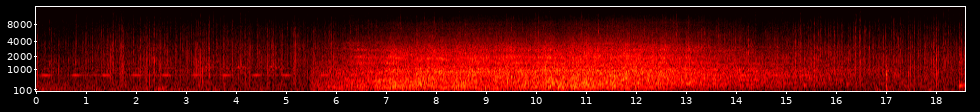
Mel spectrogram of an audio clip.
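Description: An electric train passing on nearby tracks: a rolling, rushing noise that swells, holds for several seconds, then fades away. A short electronic beep repeats about twice a second before the train comes and again as it dies away.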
